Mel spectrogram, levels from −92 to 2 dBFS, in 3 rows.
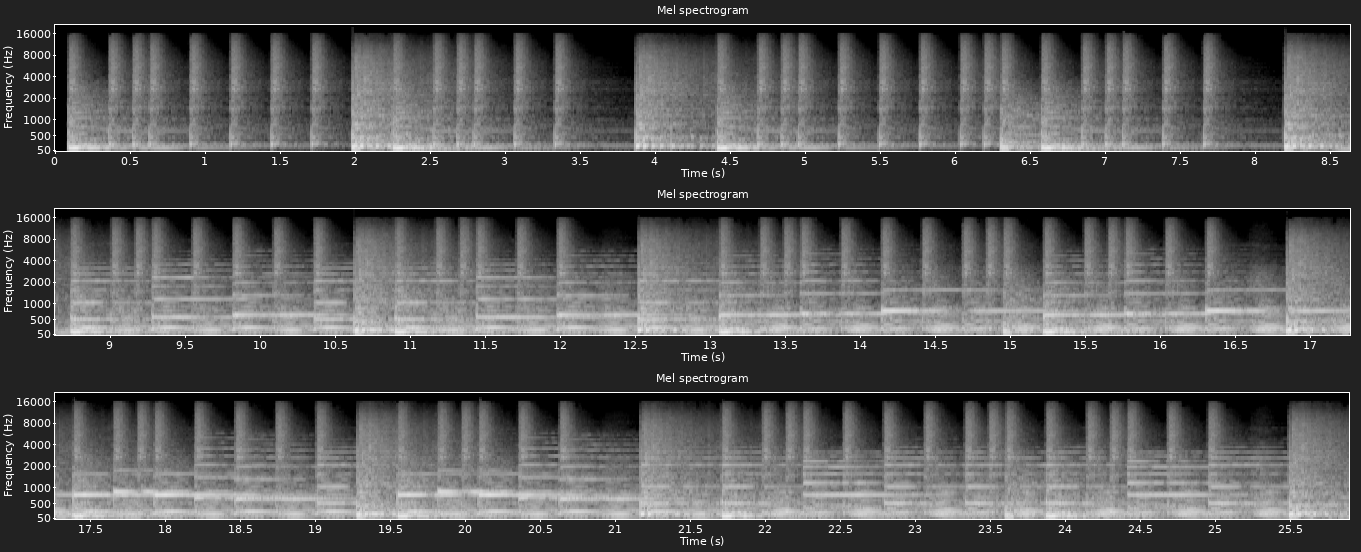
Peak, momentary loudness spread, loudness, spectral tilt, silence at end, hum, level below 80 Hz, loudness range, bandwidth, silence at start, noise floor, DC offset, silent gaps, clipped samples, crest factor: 0 dBFS; 12 LU; -18 LUFS; -5.5 dB/octave; 0 s; none; -46 dBFS; 6 LU; 16.5 kHz; 0.1 s; -38 dBFS; under 0.1%; none; under 0.1%; 16 dB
